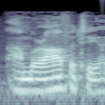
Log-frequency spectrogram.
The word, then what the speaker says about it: Amaravati: Those of you know Amaravati, the monastery in Hertfordshire, called Amaravati, actually, I think is its correct pronunciation, is the deathless realm.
